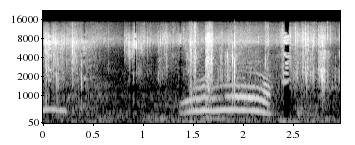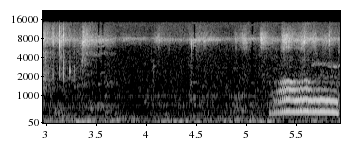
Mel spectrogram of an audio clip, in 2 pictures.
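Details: Cats mating and quarrelling: two drawn-out, harmonic yowls, one arching around 1.5 to 2.3 seconds and another near the end, with faint clicks and background hiss between them.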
